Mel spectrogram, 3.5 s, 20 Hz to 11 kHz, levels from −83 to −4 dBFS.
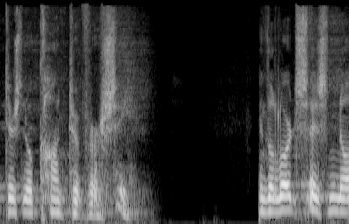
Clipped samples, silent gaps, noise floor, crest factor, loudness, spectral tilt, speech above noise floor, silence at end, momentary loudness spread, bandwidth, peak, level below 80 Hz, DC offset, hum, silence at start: under 0.1%; none; -70 dBFS; 18 dB; -21 LUFS; -4.5 dB/octave; 49 dB; 0 s; 9 LU; 11 kHz; -4 dBFS; -54 dBFS; under 0.1%; none; 0 s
